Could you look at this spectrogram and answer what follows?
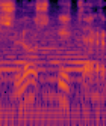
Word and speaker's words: Schloss Itter: El Schloss Itter, como se pronuncia en alemán, se sitúa en medio de las montañas del Tirol de Austria.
